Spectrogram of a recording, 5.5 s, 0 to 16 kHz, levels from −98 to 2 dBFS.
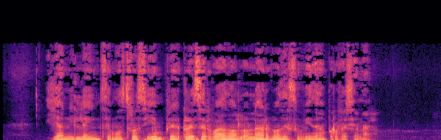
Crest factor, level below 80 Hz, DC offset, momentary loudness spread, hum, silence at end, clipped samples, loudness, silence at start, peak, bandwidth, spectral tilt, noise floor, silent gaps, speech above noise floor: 16 dB; -48 dBFS; under 0.1%; 8 LU; none; 0.85 s; under 0.1%; -18 LUFS; 0.6 s; -4 dBFS; 11.5 kHz; -5 dB/octave; -60 dBFS; none; 42 dB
